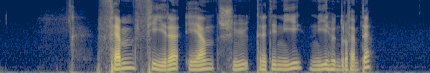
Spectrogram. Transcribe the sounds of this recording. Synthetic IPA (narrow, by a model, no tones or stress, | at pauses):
fɛmfiːɾəʔeːnʃʉːt̪ʰɾɛt̪ɪniːniːɦʉnd̪ɾəoːfɛmt̪ɪ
